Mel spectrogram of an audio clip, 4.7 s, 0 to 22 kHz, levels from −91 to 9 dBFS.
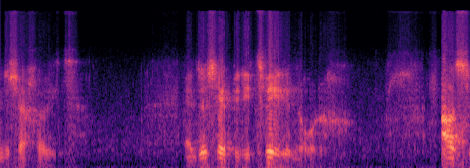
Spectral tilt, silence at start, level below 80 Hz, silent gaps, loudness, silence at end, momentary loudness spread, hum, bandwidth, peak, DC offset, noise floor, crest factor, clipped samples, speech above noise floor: -3 dB/octave; 0 s; -50 dBFS; none; -18 LUFS; 0 s; 21 LU; none; 17 kHz; 0 dBFS; under 0.1%; -56 dBFS; 22 dB; under 0.1%; 37 dB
